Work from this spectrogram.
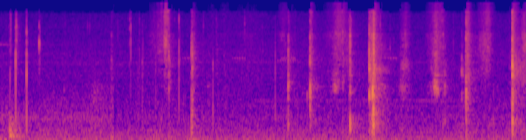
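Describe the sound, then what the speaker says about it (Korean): Tarot cards are shuffled and drawn by hand: a quick run of crisp riffling snaps and soft slides, close and fairly loud, with uneven bursts. "한번 추가 카드 뽑아 보겠습니다."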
